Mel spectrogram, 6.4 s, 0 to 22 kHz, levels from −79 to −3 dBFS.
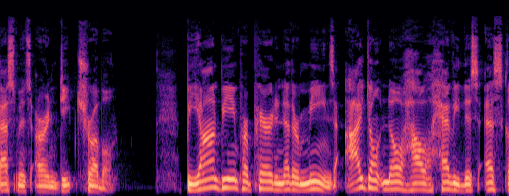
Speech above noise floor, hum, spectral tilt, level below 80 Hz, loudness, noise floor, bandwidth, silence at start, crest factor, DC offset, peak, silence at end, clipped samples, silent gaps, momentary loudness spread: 37 dB; none; -5 dB/octave; -62 dBFS; -17 LUFS; -54 dBFS; 15 kHz; 0 s; 16 dB; under 0.1%; -2 dBFS; 0 s; under 0.1%; none; 4 LU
